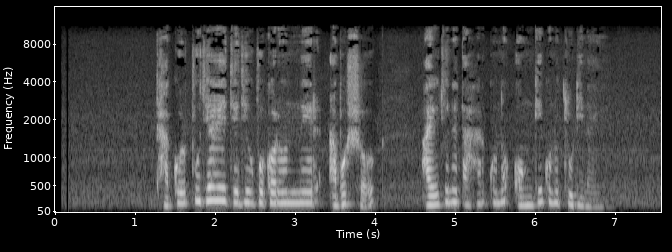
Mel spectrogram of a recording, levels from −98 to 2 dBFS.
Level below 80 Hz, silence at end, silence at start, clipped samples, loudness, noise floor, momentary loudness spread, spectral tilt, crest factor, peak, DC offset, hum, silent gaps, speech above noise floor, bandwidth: -74 dBFS; 0.75 s; 1.25 s; under 0.1%; -25 LUFS; -52 dBFS; 12 LU; -4.5 dB/octave; 20 dB; -6 dBFS; under 0.1%; none; none; 28 dB; 11.5 kHz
